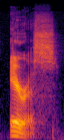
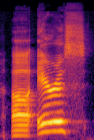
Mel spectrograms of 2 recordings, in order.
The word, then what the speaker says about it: Aerith: And in Japanese, you'd pronounce it Earisu or Earithu, because S-U and T-H-U are like the same sound effect in Japanese.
